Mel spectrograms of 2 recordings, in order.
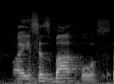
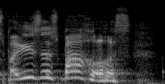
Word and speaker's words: Países Bajos: It was fun watching the game on Telemundo and then the, how do you say, Países Bajos in Spanish? – Países Bajos. – Yeah, yeah. Los Países Bajos.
